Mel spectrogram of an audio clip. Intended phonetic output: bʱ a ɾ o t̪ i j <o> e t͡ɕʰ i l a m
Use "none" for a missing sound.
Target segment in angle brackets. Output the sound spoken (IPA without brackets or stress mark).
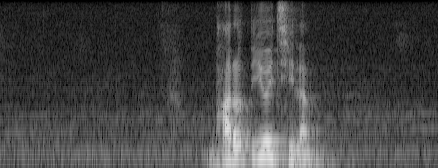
o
